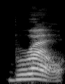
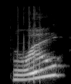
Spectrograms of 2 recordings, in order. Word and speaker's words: Breaux: empowerment maddie lynn bro i first thought that her last name was brew because she's from the south from louisiana and a lot of that like the southern accent they e-a-u-x is spelt like oh so i'm like am i right am i wrong and she's like no it's like bro so maddie let's first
